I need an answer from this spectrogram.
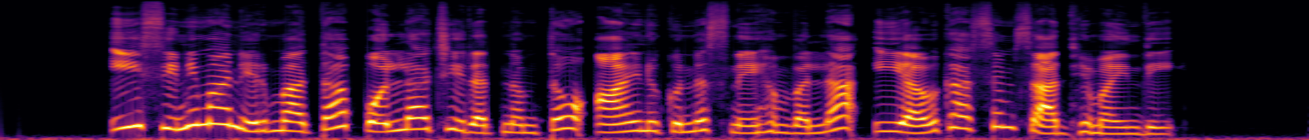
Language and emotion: Telugu, neutral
